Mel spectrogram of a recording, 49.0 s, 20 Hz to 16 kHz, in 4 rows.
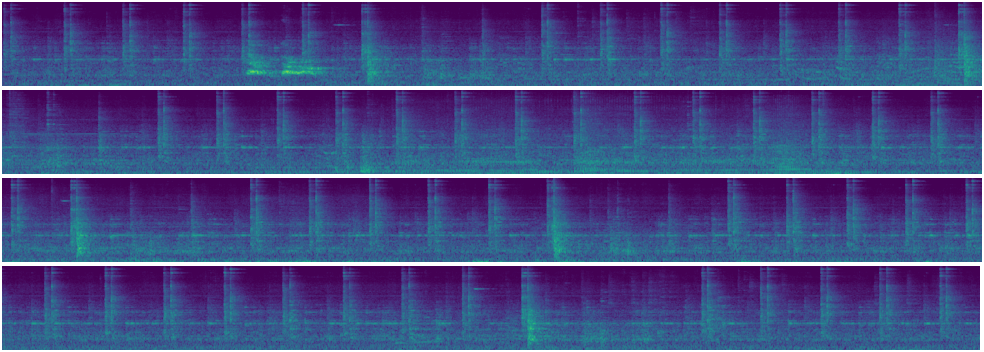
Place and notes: Sound from Factory
Zoom H4n +Rode NT4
